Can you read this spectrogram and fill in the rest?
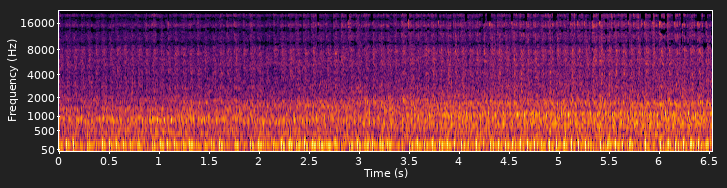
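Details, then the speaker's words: Craftsman YT3000 riding mower with a replacement single-cylinder engine from a donor tractor, first start, fuel solenoid powered by a jumper pack: catches and settles into a steady, even putter with no knocks or misses; normal idle. "Smooth. Well, so far I would call that a win."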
